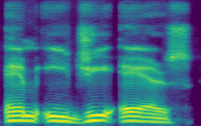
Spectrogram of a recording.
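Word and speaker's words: Betty Meggers: The most influential voice behind this idea was an American archaeologist named Betty Magers, pronounced Megirys, who spent decades arguing that the tropical rainforest was a place where complex civilization was, in her words, essentially impossible.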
